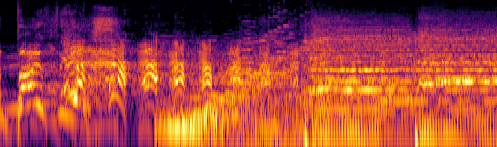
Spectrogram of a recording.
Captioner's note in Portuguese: men laughing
